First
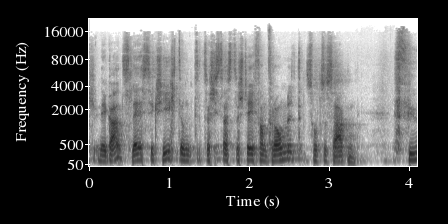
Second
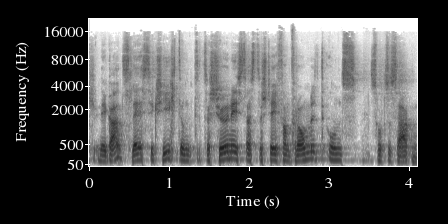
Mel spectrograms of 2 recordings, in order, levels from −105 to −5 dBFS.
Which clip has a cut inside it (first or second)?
first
